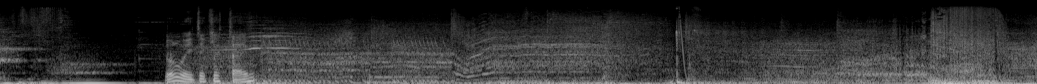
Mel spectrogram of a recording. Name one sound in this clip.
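Game shots and fiery blasts crackle and boom.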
